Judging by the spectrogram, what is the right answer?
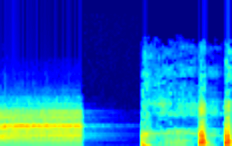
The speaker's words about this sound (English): You're going to hear a buzzer that sounds like this.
